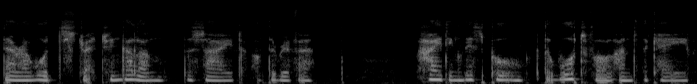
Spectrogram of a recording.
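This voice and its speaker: A woman reading a book in a breathy ASMR whisper, with soft, unhurried, deliberate phrasing. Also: mid-range voice, little pitch movement, no echo. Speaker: book presenter and reader.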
